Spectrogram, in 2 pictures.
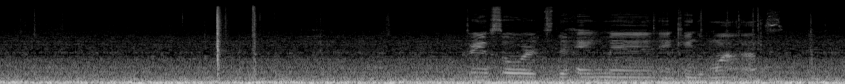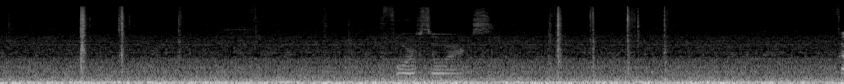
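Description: Car engine idling, heard inside the cabin as a steady low rumble. Scattered light clicks come from a deck of tarot cards being handled and shuffled.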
